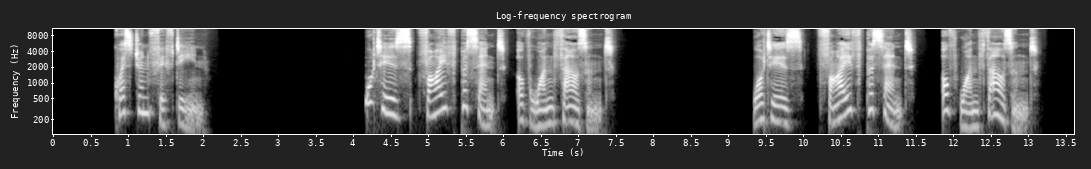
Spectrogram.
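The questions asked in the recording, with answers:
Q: What is 5% of 1,000?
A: 50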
